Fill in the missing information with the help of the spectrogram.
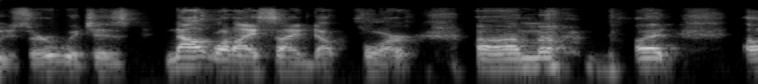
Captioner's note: chuckles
